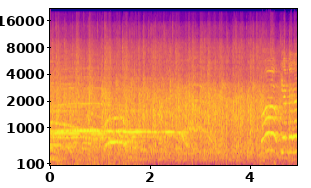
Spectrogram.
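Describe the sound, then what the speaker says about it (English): Comedy club crowd at Gotham Comedy Club clapping and cheering for a comedian, loud dense applause with a musical tone and voices mixed in, thinning slightly near the end. "Ladies and gentlemen, start clapping up for Caroline Ceniza Levine"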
